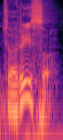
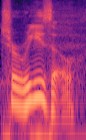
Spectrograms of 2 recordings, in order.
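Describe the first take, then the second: First: The word has a Spanish pronunciation. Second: The word has an English pronunciation. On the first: The speaker calls it right. "I have to say chorizo" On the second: The speaker calls it wrong. "I don't say chorizo"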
